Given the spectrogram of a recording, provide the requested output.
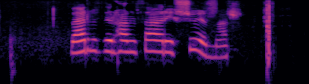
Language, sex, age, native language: Icelandic, female, 8, Icelandic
